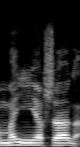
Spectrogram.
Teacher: من یخشا نون ساکن دی ورسته د يرملون حروف نه یا راغلی ده نو دلته ادغام کیږي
